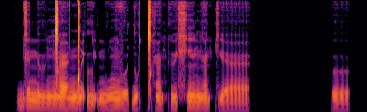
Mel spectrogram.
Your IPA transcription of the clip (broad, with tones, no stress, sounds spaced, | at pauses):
ɡ e˦ n ʉː˧ ŋ͡ǀ æː˧ ŋ͡ǃ ḛ˦ lʲ ḛ˨ n w õ˧ v ɵ˨ ɗ u˧ ǀʰ æ̃˨ k y˦ xʲ ẽ˦ ɡ æ̃˨ kʲ æː˨ | ɵ˨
